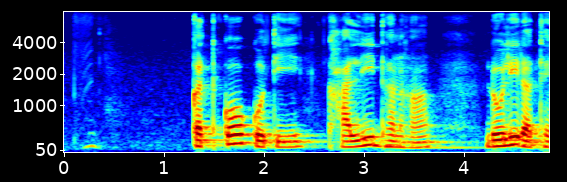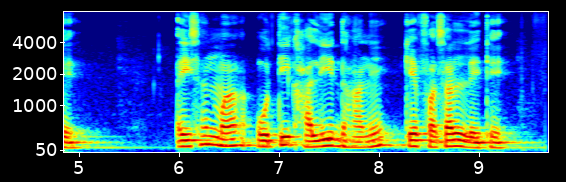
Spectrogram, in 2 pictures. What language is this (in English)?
Chhattisgarhi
